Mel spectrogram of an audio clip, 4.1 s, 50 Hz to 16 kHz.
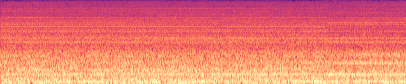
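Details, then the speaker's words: Pump on a BG PF5-HO power flush and transmission fluid exchange machine running during the service at around a gallon per minute flow: steady, even electric whine over a constant hum, no surging or rattles; normal pump operation. "one thing you're going to notice is we can hear the pump running on the on the machine you will not know obviously the standard machine doesn't have a pump so you won't hear the whining the whining noise of the pump"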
